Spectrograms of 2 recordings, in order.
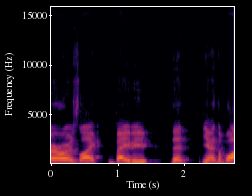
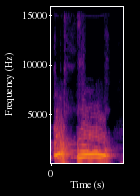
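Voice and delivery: sudden high, loud mock scream; high mock yell; 8 dB louder than usual. Dominic reacting to the revelation, hammed-up shriek. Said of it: "and Dominic's just like".

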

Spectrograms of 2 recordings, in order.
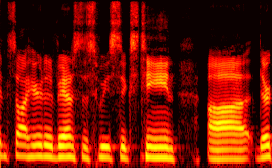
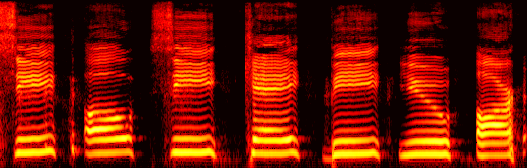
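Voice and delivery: very slow, higher-pitched letter-by-letter spelling; spelling bee contestant; 4 semitones higher, much slower than usual. Pretend. Contestant answers in a mock spelling bee, slow deliberate spelling. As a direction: spell it out one drawn-out letter at a time. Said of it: "you're up in the spelling bee".

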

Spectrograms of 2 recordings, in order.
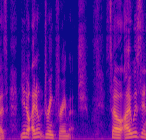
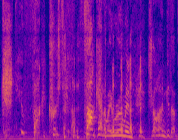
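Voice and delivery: higher hammed-up rant; mock furious yell; 9 semitones higher than usual. Imagined woman in labor ordering everyone out, mock angry. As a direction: pretend to throw everyone out. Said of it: "I would have gone".

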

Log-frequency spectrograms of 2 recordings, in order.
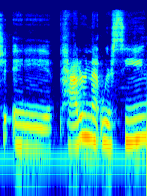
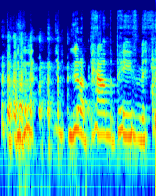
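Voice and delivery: loud, fast, through laughter; laughing; 3 semitones higher, 5 dB louder than usual. Real, not acted. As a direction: laugh the words out. Laughing mid-sentence.

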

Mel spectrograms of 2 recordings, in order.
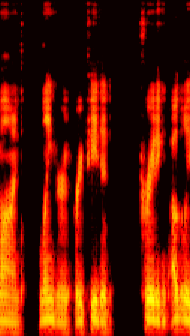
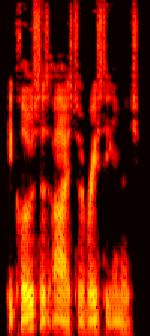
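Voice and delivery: ordinary delivery

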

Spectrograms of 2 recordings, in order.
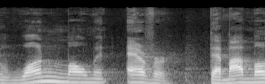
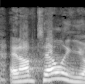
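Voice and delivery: raised, pushing voice to make the point; higher and louder, driving it home; louder insistence; 6 semitones higher, 9 dB louder than usual. Real, not acted. Insisting to his viewers, raised and emphatic.

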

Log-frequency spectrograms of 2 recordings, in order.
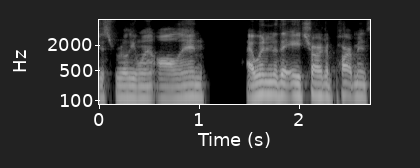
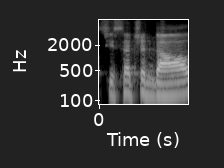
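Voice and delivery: normal talking voice

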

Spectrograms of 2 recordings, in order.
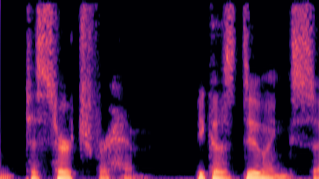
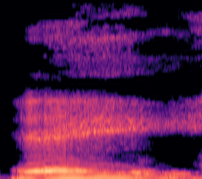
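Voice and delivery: animalistic call. Acted. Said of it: "his animalistic call".

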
